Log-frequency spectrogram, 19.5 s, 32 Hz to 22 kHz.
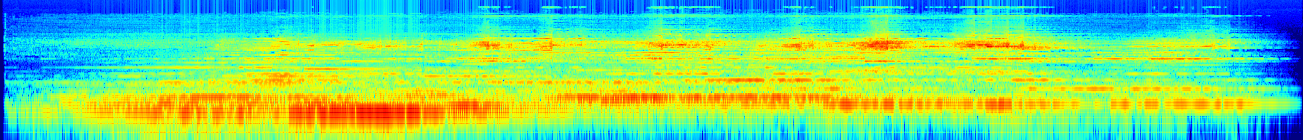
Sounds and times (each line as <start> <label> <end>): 0.2 ambient synth moment 19.0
